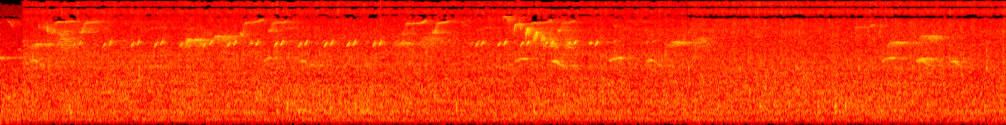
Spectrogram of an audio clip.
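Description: Forest birds calling: a quick series of high chirps, about four a second, for the first three seconds, then a short run of falling high notes about five seconds in, over a steady background hiss.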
